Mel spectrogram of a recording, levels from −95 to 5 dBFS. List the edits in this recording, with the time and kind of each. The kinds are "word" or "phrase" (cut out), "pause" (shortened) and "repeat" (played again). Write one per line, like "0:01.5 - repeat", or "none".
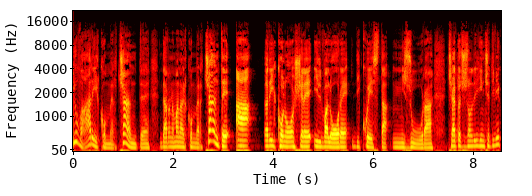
none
